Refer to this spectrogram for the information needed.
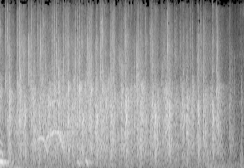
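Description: A crowd applauds steadily for several seconds, a dense wash of many hands clapping at once, loud and sustained before tapering slightly at the end, with a faint voice briefly audible underneath.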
